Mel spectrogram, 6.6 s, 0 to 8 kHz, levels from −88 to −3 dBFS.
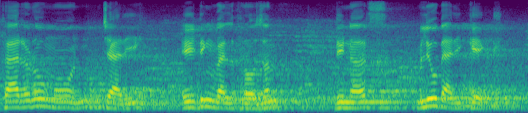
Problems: continuous background conversations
